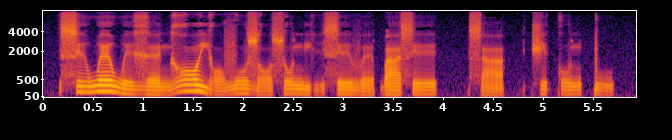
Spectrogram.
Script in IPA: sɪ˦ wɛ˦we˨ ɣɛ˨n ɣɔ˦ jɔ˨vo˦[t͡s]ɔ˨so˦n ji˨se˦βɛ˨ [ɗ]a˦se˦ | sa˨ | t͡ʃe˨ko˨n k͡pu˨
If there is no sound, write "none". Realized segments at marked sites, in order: z, ɓ

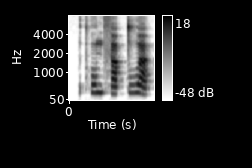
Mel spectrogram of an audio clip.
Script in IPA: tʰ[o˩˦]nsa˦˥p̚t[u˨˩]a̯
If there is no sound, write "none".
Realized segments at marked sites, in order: o˥˩, u˥˩

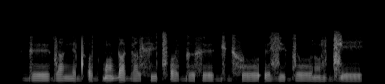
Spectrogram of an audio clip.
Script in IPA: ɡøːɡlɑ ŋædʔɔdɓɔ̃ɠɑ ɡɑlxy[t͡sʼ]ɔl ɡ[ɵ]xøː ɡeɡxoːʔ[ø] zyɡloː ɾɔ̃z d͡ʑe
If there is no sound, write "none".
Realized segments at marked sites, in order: t͡sʼ, ɵ, ø

